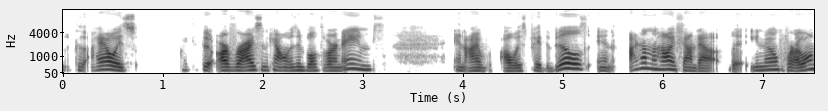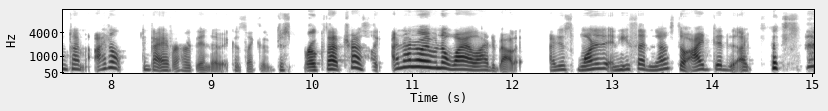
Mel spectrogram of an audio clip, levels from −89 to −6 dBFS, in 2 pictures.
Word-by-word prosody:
because 190 - -13
I 215 +5 -2
always 200 -6 +1 0.5
like, 190 - -19
th 195 - -3
our 190 0 +5
Verizon 195 +2 +2
account 185 -2 -2
was 180 - -7
in 190 - -4
both 175 -1 -3
of 170 - -6
our 175 - 0
names 240 +1 -5 0.7
and - - -8
I've 165 -1 -2
always 155 +1 -3
paid 170 -2 -8
the - - -15
bills, 275 +3 +2
and 175 -1 -9 0.2
I - - -1
don't 305 -1 -2
know 260 - -3
how 240 0 +2
he 235 - 0
found 175 -6 -4
out, 155 -1 -2
but - - -8
you 190 +1 -9
know, 220 +2 -3
for 215 - -3
a - - +3
long 255 0 0
time, 260 0 -3
I 275 - -1
don't 330 -2 0 0.2
think 220 -3 -10
I - - +1
ever 190 - -5
heard 160 -1 -9
the - - -7
end - - -9
of - - -7
it - - -13
'cause, - - -16
like, - - -12
it - - -17
just 195 -2 -10
broke 190 +1 +3
that 250 -2 +6
trust, 325 -6 +1
like, - - -9
and 290 - 0
I 380 - +6
don't 385 -1 +9
even 330 -2 +4
know 305 -2 +6
why 245 -1 +7
I - - +6
lied 205 0 +1
about - - -2
it. 330 - -12 0.3
I 190 - -7
just 225 -1 -8
wanted 240 +7 +3
it 280 - -2
and 195 - -6
he 220 - -2
said 250 -2 -2
no, 240 +7 -1
so - - +2
I 245 - +4
did 240 -1 -4
it - - -5
like 195 - -3 0.2
this. 315 - +1
215 Hz, 310 wpm, -26 LUFS, 185-255 Hz, 0.7 s, don't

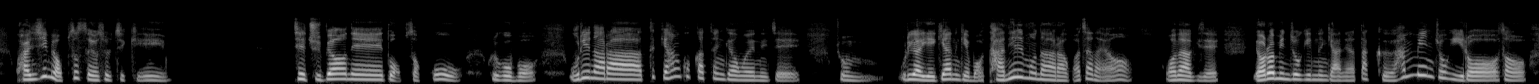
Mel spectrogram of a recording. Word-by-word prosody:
관심이 235 +10 +2
없었어요 275 -8 -1
솔직히. 195 -2 -7 1.3
제 250 -3 +3
주변에도 230 -2 +3
없었고 220 -7 -4 0.3
그리고 200 -4 0
뭐 175 -1 -4 0.3
우리나라 245 -5 +4
특히 315 -4 -2
한국 365 +2 -5
같은 275 -4 -4
경우에는 200 -4 -2
이제 175 - -7 0.3
좀 185 -4 -8 0.2
우리가 225 -3 +4
얘기하는 230 +5 +3
게 195 -3 -2
뭐 170 - -6
단일문화라고 220 - 0
하잖아요. 205 -3 -5 0.3
워낙 200 -2 +2
이제 175 0 -5 0.4
여러 210 +7 +9
민족이 235 -4 +1
있는 215 -1 -3
게 195 - -3
아니라 185 0 -4
딱 255 -3 -6
그 190 -2 -5
한민족이 345 - -2
이루어서 190 - +1
220 Hz, 325 characters per minute, -25 LUFS, 195-250 Hz, 1.3 s, 여러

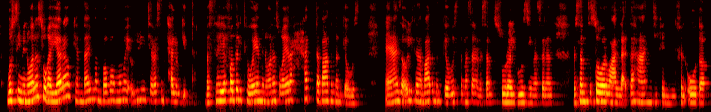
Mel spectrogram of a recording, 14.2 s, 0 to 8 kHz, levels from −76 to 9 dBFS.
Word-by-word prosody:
بُصّي، 215 +1 +4
من 200 -1 +1
وأنا 220 +7 +6
صغيّرة 250 -1 +5
وكان 210 -11 -7
دايمًا 220 +4 -3
بابا 205 0 -2
وماما 215 +2 -5
يقولوا 215 -2 -10
لي: 220 - -7
"إن - - -10
أنتِ 225 -3 -10
رسمِك 205 +2 -5
حلو 190 -1 -1
جدًا." - - -14 0.2
بس 175 +3 -6
هي 210 +1 +6
فضِلِت 225 0 +2
هواية 190 +2 +3
من 200 -2 -1
وأنا 190 +3 -2
صغيرة 205 +2 0
حتى 245 0 -5
بعد 210 0 +1
ما 195 -2 -7
اتجوّزت، 155 -2 -8 0.5
يعني 170 - 0
عايزة 205 -1 +1
أقول 215 - -1
لِك 210 -1 -8
أنا 195 -1 -1
بَعد 200 +2 0
ما 200 - -7
اتجوّزت 185 -1 -4
مثلًا 180 0 -6
رسِمت 165 +1 -8
صورة 175 +1 +1
لجوزي 175 0 0
مثلًا، 160 0 -6 0.4
رسِمت 195 +3 +1
صوَر 195 0 +7
وعلّقتها 180 +2 0
عَندي 175 0 -5
في 175 -1 -9
ال 155 -1 -12
في 155 - -11
الأوضة. 170 0 0
195 Hz, 200 wpm, -24 LUFS, 175-210 Hz, 0.5 s, صوَر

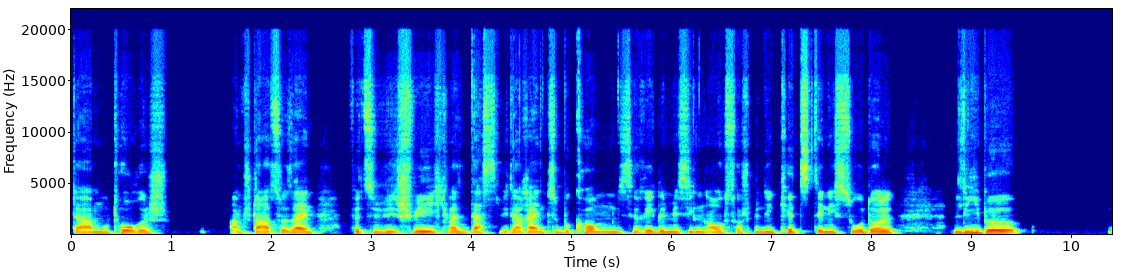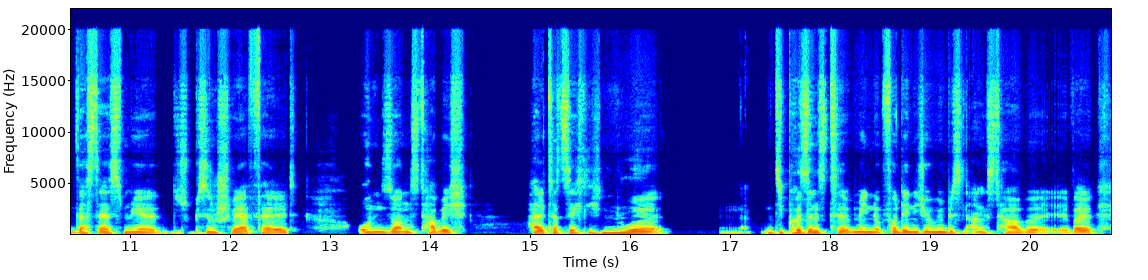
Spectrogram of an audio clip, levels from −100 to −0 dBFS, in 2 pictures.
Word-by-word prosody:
da - - 0
motorisch 130 0 -1 0.6
am 140 - -6
Start 135 0 -1
zu 135 0 -2
sein, 125 0 +2 0.3
wird's 140 0 -3
wi 135 0 -1
schwierig, 145 -2 +2
quasi 130 -3 -1
das 130 0 -3
wieder 140 -1 -2
reinzubekommen, 140 -1 -1
diesen 130 0 -6
regelmäßigen 130 -1 -1
Austausch 130 -1 -4
mit 130 - -2
den 130 0 -1
Kids, 150 0 -2
den 130 -1 0
ich 130 0 -2
so 135 +1 0
doll 130 -1 +2 0.5
liebe, 145 +2 +6 0.9
dass 120 - -2
das 130 0 0
mir 135 +7 +1
so 165 -2 -15
bisschen 130 -2 -3
schwerfällt 150 +6 +1 0.6
und 140 -3 +1
sonst 135 +4 0
habe 145 -1 +3
ich 140 +2 -4 0.6
halt 140 -1 +3
tatsächlich 135 -1 -2
nur 145 0 +3 0.7
na 220 - -15
die 140 -2 -4
Präsenztermine, 135 -3 +1
vor 130 +1 0
denen 125 0 +3
ich 125 - -3
irgendwie 130 -1 +3
'n - - +1
bisschen 125 0 -4
Angst 130 0 -6
habe, 120 -1 -1
äh, - - -5
weil 135 -2 +2
135 Hz, 145 wpm, -25 LUFS, 130-140 Hz, 0.9 s, liebe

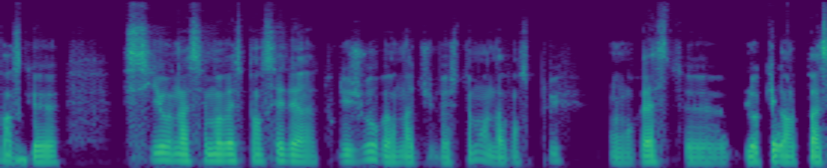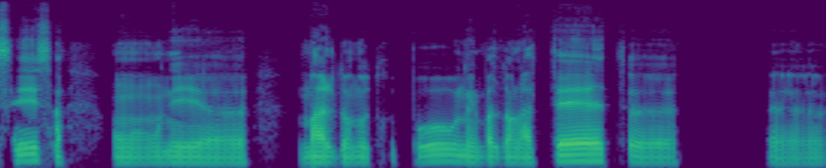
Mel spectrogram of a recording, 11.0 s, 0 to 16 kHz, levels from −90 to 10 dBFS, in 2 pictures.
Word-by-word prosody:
parce 125 - -2
que 90 -5 0 0.4
si 115 - +3
on 115 -2 +1
a 105 - +4
ces 105 0 0
mauvaises 105 -1 +2
pensées 105 0 -1
derrière 90 -3 0
tous - - -29
les 100 - -4
jours, 125 +6 -3
ben, 90 - -1
on 90 - -7
a 85 - -1
du - - -15
justement, 85 +9 -8
on - - -5
n'avance 85 +1 -6
plus, 110 -1 -18
on 80 0 -8
reste, 95 +2 -1
heu, 80 -1 -7
bloqué 90 +2 +1
dans 90 - +3
le 85 - -4
passé. 100 +5 +4
Ça - - +1 0.3
on 85 0 -1
est, 85 -1 +3
heu, 80 -1 0 0.3
mal 85 +1 +5
dans 85 - 0
notre 85 -1 -5
peau, 100 +4 +1
on 95 - 0
est 90 - +1
mal 85 0 0
dans 85 -1 +1
la 80 -1 +3
tête, 105 +1 +5
heu 85 -2 -1 0.6
heu, 80 +1 -5
90 Hz, 235 wpm, -26 LUFS, 85-100 Hz, 0.6 s, mal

